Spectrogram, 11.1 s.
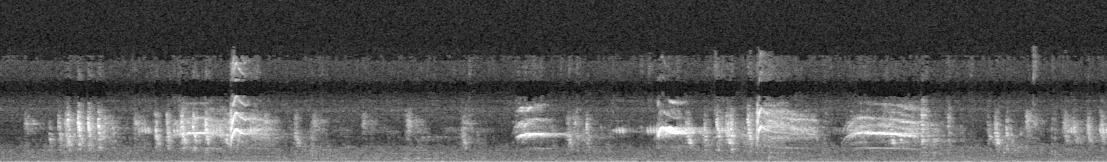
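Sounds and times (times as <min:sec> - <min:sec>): wild birds calling: 0:05.2 - 0:11.0.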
